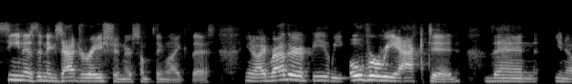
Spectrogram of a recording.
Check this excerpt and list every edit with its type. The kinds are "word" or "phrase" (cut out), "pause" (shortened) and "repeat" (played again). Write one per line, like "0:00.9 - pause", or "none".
0:03.3 - word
